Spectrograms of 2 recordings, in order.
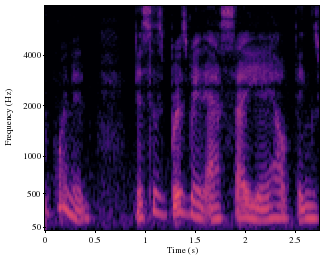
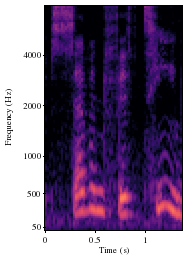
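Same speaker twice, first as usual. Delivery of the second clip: careful answer; 6 semitones higher, 3 dB louder, slower than usual. Acted. Dad practicing English.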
